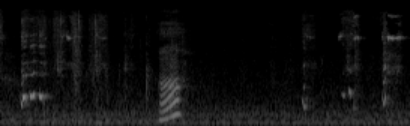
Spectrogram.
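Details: A Lhasa Apso begging to get out makes a few high whimpers, then a single rising whine with clear overtones. An owner's voice is heard between the sounds indoors.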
